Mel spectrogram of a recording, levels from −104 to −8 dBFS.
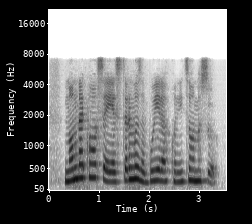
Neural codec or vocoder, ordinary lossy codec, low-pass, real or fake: codec, 16 kHz, 0.5 kbps, X-Codec, HuBERT features, trained on balanced general audio; none; 7.2 kHz; fake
